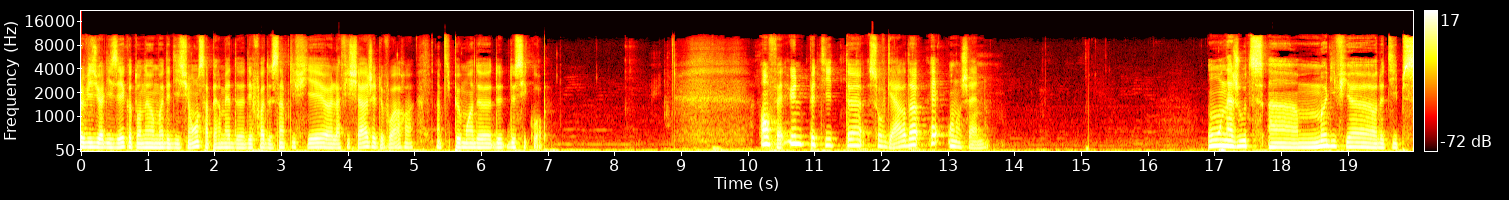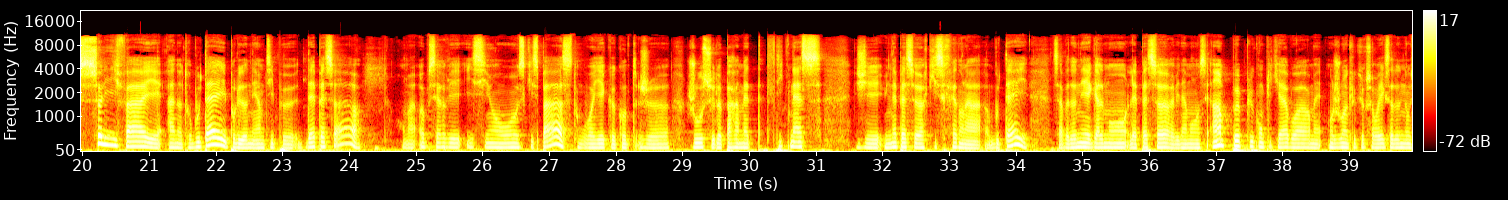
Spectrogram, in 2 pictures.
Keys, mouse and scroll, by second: 1.6 click, 3.6 shift+middle click, 8.1 click, 9.4 KP_1, 10.0 scroll down 7, 11.0 shift+middle click, 11.6 Tab, 12.4 ctrl+s, 18.6 click, 22.9 z, 23.4 middle click, 24.0-24.5 scroll up 5, 24.5 shift+middle click, 25.1-25.6 scroll up 2, 25.5 shift+middle click, 28.9 click, 33.4 KP_1, 34.5 z, 36.3 shift+middle click, 36.7-37.7 scroll down 3, 38.4 click.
